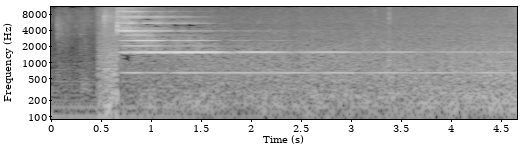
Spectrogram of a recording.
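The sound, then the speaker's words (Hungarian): A single deep memorial bell strike at Ground Zero in New York at exactly 8:46 a.m., marking the moment the first plane hit the World Trade Center ten years earlier, rings out clearly, its tone humming and slowly fading over several seconds with no voices present. “New Yorkban a zérópontnál pontosan reggel 8 óra 46 perckor egy harangütés, majd egy perces csönd jelezte az Egyesült Államok története legpusztítóbb terrortámadásának első pillanatát.”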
